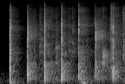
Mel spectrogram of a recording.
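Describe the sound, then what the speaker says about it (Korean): Church congregation clapping in a short, evenly spaced rhythm, about seven crisp, fairly close claps in quick succession with no talk. "박수."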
